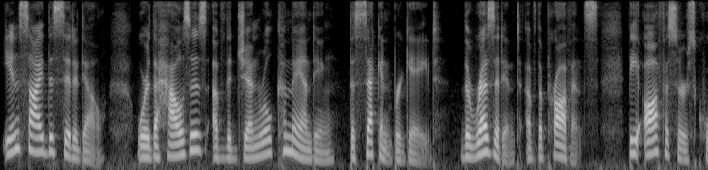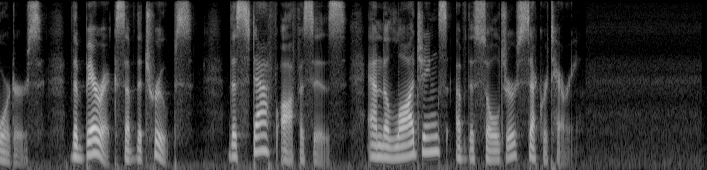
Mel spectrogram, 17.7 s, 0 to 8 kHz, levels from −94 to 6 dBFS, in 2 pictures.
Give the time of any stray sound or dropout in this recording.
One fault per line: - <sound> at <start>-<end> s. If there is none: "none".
none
